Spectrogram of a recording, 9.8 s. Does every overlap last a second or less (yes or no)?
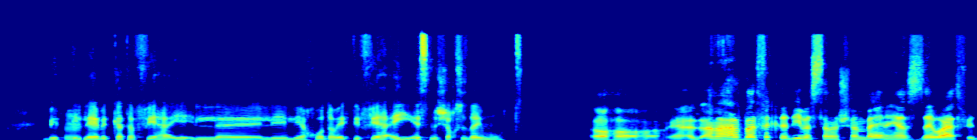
yes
